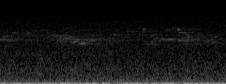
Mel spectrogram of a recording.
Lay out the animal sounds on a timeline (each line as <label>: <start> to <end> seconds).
Blue Jay (Cyanocitta cristata): 0.0 to 2.3 seconds
Red-eyed Vireo (Vireo olivaceus): 0.0 to 2.3 seconds
Winter Wren (Troglodytes hiemalis): 0.0 to 2.3 seconds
